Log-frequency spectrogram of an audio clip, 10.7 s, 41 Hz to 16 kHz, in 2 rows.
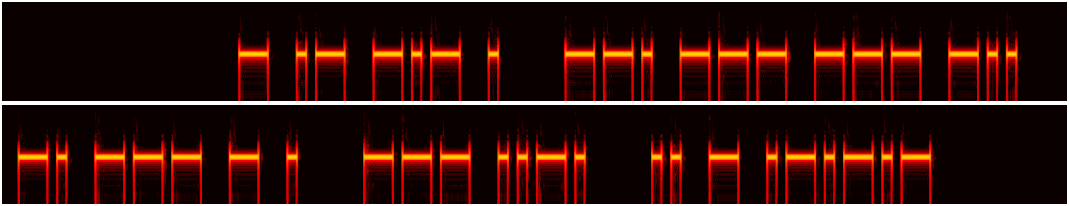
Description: Morse code, heard as a keyed tone, about 25 wpm, 700 Hz. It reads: TAKE GOOD NOTE OF IT.
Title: Sentences from Top 500 Words 25wpm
